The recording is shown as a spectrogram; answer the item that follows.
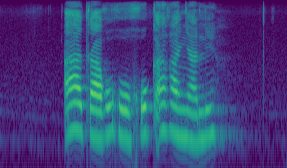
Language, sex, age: Northern Sotho, female, 23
